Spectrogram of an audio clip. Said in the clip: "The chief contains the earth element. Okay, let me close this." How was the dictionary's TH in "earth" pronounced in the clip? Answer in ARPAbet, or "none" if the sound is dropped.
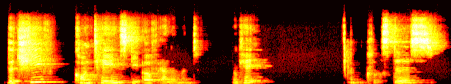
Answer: F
